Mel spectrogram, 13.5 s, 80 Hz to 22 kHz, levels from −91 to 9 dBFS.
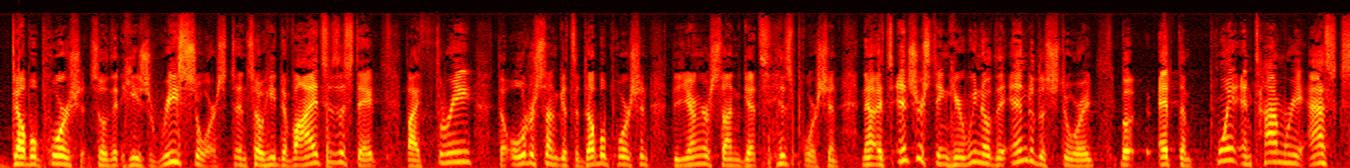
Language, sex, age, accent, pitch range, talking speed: English, male, 50-69, American, 110-170 Hz, 210 wpm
